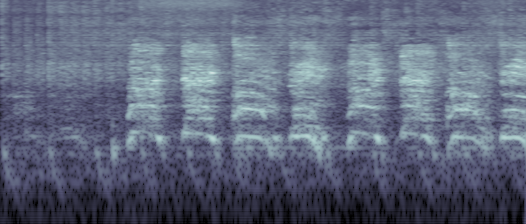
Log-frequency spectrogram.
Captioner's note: group chanting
